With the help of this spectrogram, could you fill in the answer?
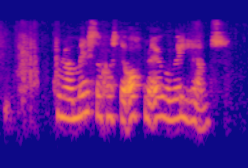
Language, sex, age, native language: Icelandic, male, 11, Icelandic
